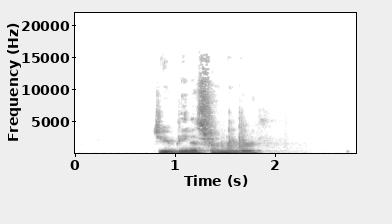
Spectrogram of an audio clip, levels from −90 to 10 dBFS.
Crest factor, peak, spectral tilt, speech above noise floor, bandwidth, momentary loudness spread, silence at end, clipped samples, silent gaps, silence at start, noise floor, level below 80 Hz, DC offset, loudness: 18 dB; -18 dBFS; -6 dB/octave; 57 dB; 15.5 kHz; 8 LU; 0.95 s; under 0.1%; none; 0.8 s; -90 dBFS; -68 dBFS; under 0.1%; -34 LUFS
